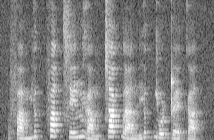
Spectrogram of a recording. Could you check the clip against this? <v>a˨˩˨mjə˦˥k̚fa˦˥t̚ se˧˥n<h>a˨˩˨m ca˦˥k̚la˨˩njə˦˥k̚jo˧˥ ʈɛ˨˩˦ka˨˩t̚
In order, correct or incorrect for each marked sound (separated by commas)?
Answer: incorrect, incorrect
